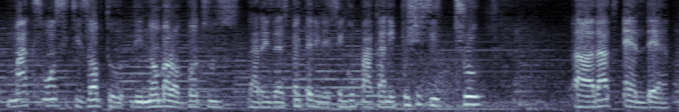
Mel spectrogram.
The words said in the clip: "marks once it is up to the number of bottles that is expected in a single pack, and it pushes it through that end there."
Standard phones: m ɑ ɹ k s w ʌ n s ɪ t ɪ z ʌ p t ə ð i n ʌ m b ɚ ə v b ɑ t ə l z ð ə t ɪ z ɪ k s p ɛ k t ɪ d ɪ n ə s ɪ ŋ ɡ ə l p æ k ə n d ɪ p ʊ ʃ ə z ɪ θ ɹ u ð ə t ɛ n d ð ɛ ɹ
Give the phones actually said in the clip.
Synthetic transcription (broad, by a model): m ɑ k s w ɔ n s ɪ t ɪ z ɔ p t ə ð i n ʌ m b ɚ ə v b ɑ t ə z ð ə t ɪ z ɪ k s p ɛ k t ɪ d ɪ n ə s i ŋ ɡ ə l p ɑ k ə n ɪ p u ʃ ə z ɪ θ ɹ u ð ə t ɛ n d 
